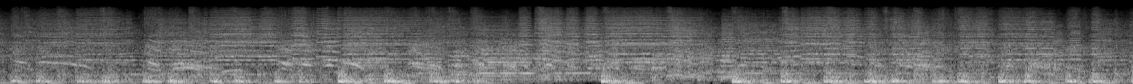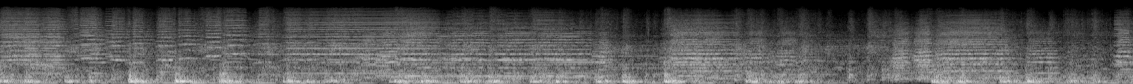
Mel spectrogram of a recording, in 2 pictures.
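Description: Live brass band playing caporales music: trumpets, trombones and sousaphones over a steady bass-drum beat. The low drums and bass drop out for about two seconds midway and again briefly near the end.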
